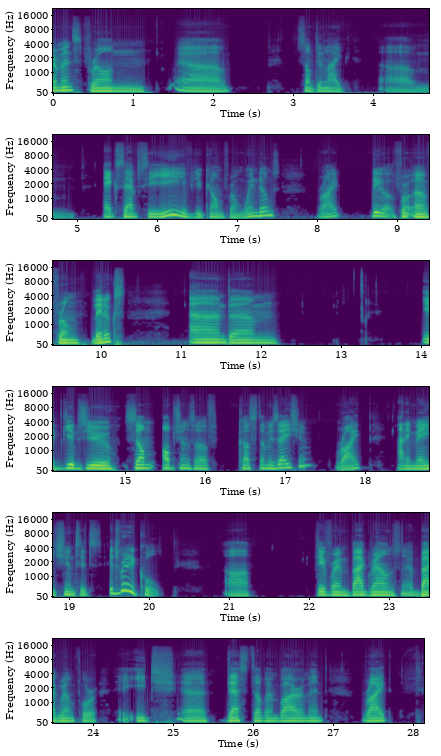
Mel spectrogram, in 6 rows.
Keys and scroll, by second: 9.2 alt+1.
